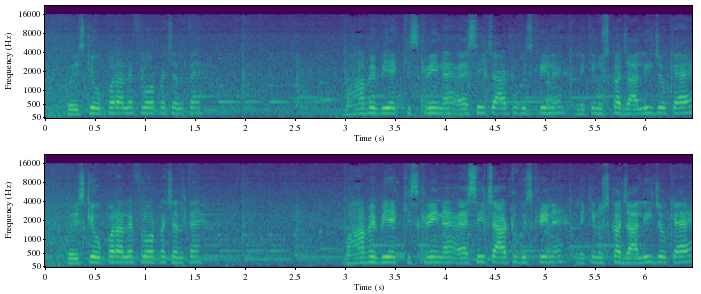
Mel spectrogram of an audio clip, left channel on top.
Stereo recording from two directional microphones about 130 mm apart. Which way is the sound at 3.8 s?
10° left (ahead or behind).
